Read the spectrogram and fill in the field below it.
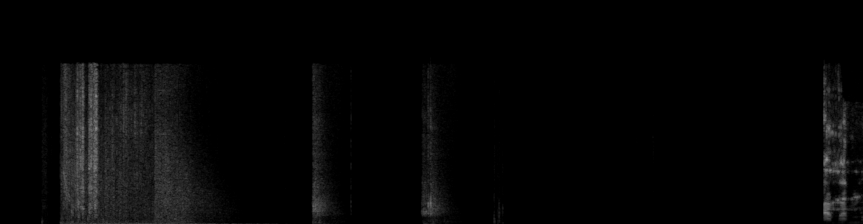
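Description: A grenade detonates in the online shooter CrossFire, a sharp boom with a decaying rumble, followed by a few short gunfire-like bursts and clanks separated by silence.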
